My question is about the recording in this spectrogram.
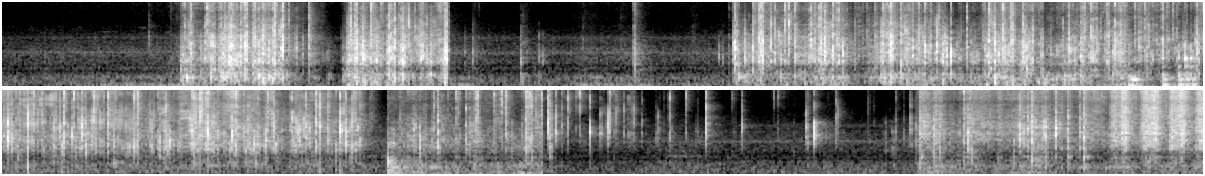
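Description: Plastic snack packaging crinkling as it is handled. The crinkling comes in bursts: a short one near the start, a long stretch through the middle, and another near the end.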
